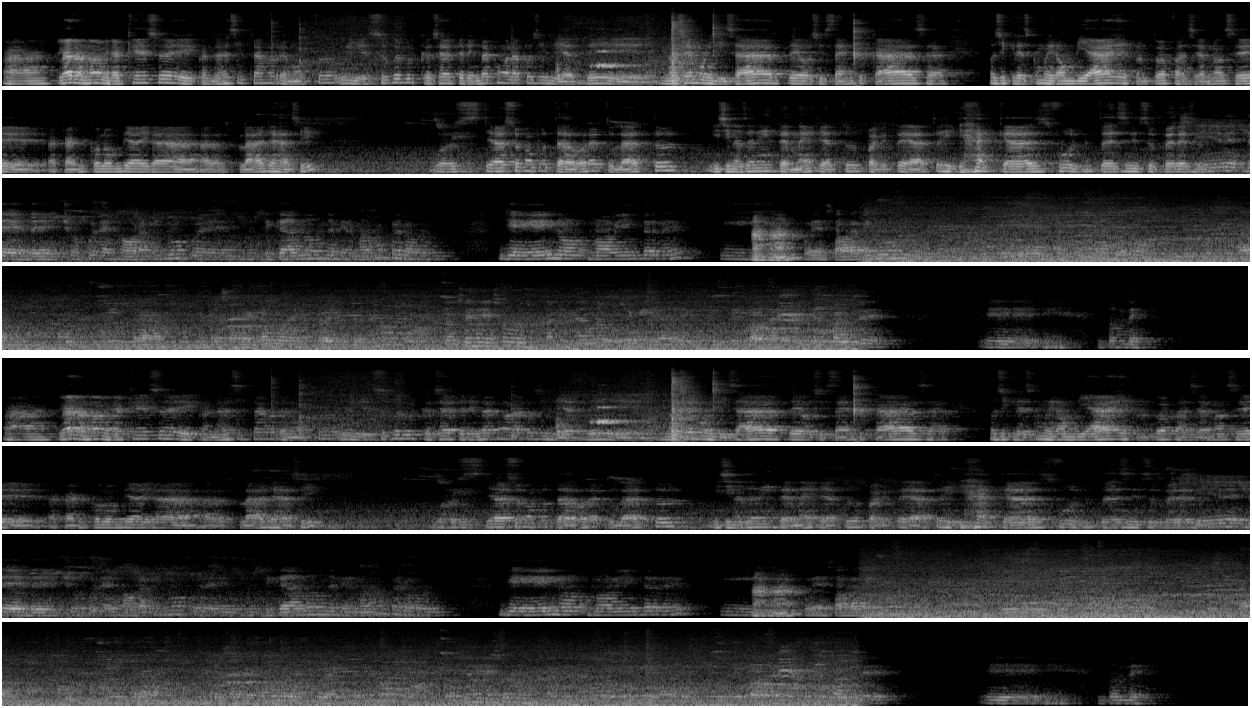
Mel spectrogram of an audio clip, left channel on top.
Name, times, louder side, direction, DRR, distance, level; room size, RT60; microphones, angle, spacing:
voice 1, 0.0-15.7 16.8-19.2 19.5-24.6 32.4-33.0, left 5 dB, 70° left, 4 dB, 0.3 m, -30 dB
Drawer open or close, 2.3-4.8 5.1-7.4 7.9-8.5, equal, 5° left, 0.4 m, -35 dB
sound 1, 15.0-29.2, equal, 60° right, 1.1 m, -46 dB
voice 2, 16.8-17.3 24.3-31.8 32.1-34.2 34.9-36.6 36.9-37.8 38.4-46.3 47.2-48.9, left 1 dB, 40° left, 0 dB, 0.7 m, -37 dB
sound 2, 33.5-46.0, equal, 40° right, 0.8 m, -33 dB
3.8 x 3.0 x 3.8 m, 0.76 s
head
